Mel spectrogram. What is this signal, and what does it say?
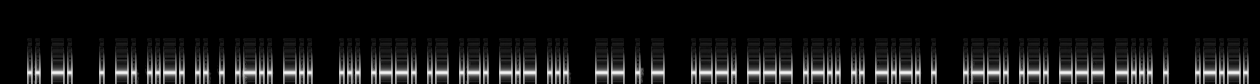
Morse code, heard as a keyed tone, about 30 wpm, 550 Hz. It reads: IN ENFIELD SPARKS MET POLICE PROBE <AR>
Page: news headlines in morse code at 30 wpm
